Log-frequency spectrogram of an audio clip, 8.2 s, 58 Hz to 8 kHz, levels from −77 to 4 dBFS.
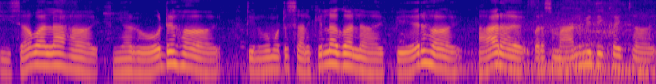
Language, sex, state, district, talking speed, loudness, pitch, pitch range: Bajjika, male, Bihar, Vaishali, 140 wpm, -26 LUFS, 140 Hz, 125-170 Hz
